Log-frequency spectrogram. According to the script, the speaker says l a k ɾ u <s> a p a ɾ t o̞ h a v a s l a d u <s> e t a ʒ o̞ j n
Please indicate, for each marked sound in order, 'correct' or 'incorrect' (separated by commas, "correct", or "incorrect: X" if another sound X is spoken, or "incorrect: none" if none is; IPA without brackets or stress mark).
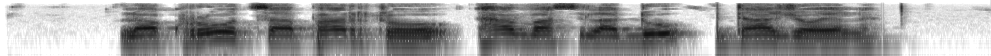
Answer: incorrect: t͡s, incorrect: none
